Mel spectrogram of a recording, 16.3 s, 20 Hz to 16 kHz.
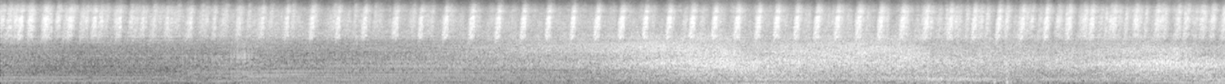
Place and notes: Jianxing Rd., Jhiben - Cicadas sound
Cicadas sound, Traffic Sound, Very hot weather
Zoom H2n MS + XY
Taitung City, Taitung County, Taiwan, 4 September 2014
